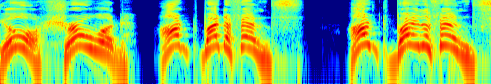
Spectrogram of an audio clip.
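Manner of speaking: put-on high, swooping, angry German accent with a temper. Remembering the man from the shops at Jordan you got in trouble with, do Chester Foos's German accent. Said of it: "and he had that German accent".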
